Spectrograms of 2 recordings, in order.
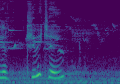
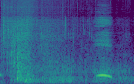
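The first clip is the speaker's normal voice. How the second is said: sharp intake of breath; a quick awed gasp; excited gasp; 3 semitones higher than usual. Real, not acted. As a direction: gasp in delight at the fish. Proud catch reveal.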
